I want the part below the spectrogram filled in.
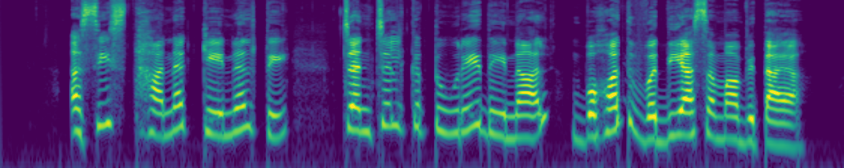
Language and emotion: Punjabi, happy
